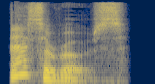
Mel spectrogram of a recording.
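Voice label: "acerose", British English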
